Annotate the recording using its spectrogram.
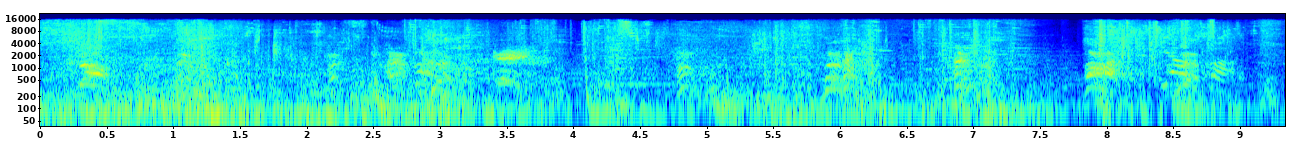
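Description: Heavy blows clash and thud in a fight.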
